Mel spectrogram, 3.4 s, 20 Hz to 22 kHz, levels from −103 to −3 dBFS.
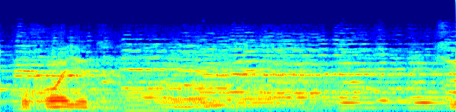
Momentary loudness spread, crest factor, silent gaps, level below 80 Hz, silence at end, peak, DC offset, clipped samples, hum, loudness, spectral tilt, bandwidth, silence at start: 10 LU; 20 dB; none; -66 dBFS; 0 s; -6 dBFS; under 0.1%; under 0.1%; none; -25 LUFS; -7 dB/octave; 7 kHz; 0 s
